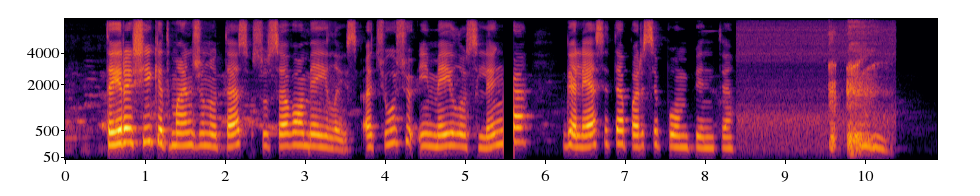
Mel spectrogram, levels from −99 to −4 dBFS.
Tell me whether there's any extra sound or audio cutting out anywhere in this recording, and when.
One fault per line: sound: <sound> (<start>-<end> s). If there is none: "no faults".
sound: dropout (5.5-5.6 s)
sound: throat clearing (9.5-10.4 s)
